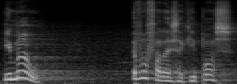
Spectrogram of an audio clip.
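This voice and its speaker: A man's voice: high-pitched, big pitch swings, fast, a little mellow, long reverb tail, a little hiss or hum. A man preaching a sermon as a bishop, pressing his points with emphatic repetition and calling the congregation brother. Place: large church hall.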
